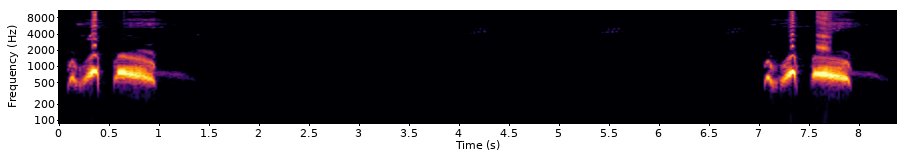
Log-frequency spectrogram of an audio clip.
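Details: Female spotted dove (derkuku betina) calling: two short bursts of coos roughly seven seconds apart, each a quick rising note followed by a fuller throaty coo, with silence between.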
